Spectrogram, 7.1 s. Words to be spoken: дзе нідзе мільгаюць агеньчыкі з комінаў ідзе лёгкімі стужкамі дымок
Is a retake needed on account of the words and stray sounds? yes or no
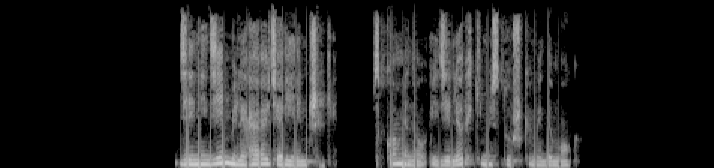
no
